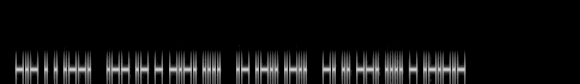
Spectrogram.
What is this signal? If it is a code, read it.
Morse code, heard as a keyed tone, about 50 wpm, 700 Hz. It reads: KEEP WATCH ALL NIGHT.
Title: Sentences from Top 300 Words 50wpm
